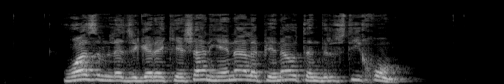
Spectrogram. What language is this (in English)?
Central Kurdish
